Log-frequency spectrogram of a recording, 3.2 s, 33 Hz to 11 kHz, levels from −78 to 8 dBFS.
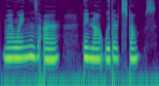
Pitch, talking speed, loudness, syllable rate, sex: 220 Hz, 130 wpm, -15 LUFS, 3.8 syllables/s, female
